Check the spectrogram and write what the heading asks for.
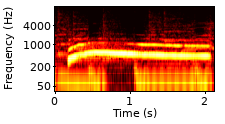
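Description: A wolf howl sound effect: one long howl that rises quickly at the start, then sinks slowly in pitch, and ends at about two seconds. Electronic music carries on underneath.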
